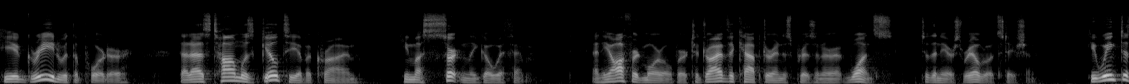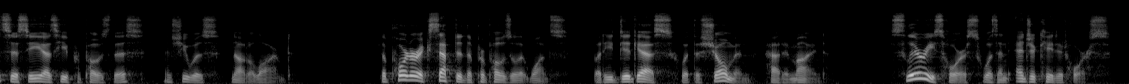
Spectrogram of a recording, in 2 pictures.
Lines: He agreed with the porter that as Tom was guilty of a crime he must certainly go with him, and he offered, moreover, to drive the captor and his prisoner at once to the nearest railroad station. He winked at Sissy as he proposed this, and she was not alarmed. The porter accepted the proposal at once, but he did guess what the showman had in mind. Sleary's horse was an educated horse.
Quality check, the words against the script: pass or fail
pass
